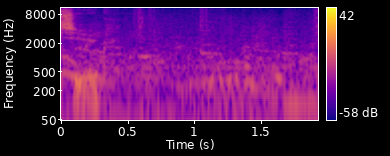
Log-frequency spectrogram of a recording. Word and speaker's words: souk: I'm poor and So it is pronounced Souk.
